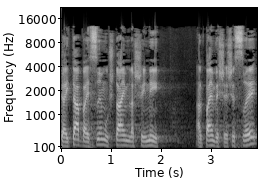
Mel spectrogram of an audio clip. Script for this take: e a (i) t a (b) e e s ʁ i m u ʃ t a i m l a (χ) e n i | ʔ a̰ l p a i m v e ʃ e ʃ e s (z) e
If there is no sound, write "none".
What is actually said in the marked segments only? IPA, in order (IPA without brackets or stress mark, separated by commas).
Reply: j, b, ʃ, ʁ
